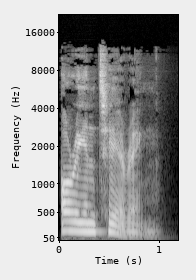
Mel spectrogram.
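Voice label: "orienteering", British English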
